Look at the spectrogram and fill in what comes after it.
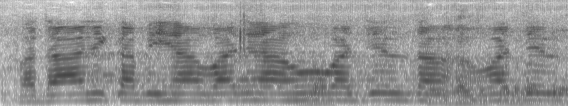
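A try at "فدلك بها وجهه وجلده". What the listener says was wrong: فذالک پڑھ جاندے کیڑا نقطہ لانا ہے انہیں دسو نا ذرا.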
